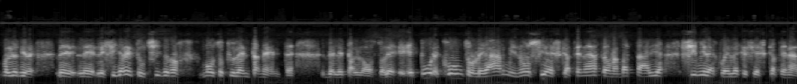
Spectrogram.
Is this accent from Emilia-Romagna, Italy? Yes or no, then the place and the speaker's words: yes; Emilia-Romagna, Italy; io sono emiliano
